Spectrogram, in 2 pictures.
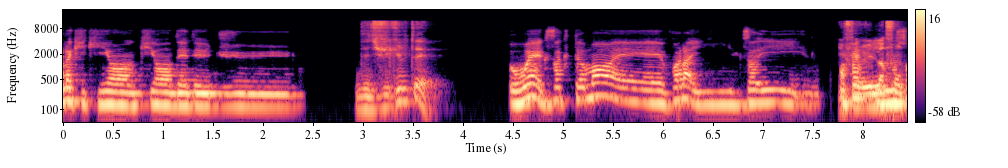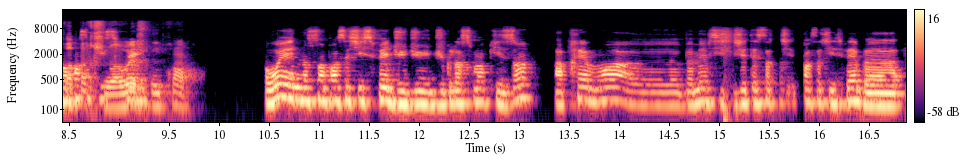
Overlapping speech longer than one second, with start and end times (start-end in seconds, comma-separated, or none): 7.8-9.3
